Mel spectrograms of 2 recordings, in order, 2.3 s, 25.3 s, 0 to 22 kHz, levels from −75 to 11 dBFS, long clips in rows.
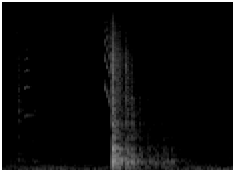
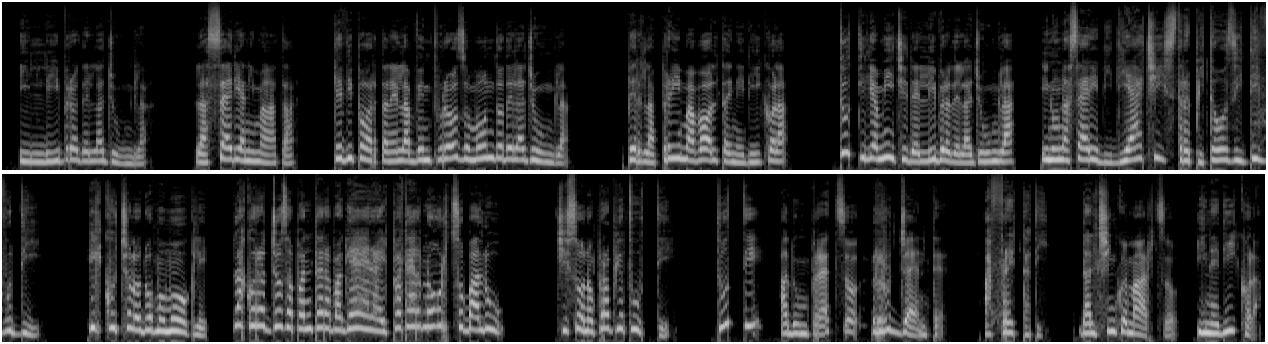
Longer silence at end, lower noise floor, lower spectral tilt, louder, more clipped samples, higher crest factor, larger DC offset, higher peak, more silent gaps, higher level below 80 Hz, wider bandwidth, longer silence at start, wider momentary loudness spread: first, 0.75 s vs 0.1 s; first, -63 dBFS vs -59 dBFS; about the same, -3.5 dB/octave vs -4 dB/octave; second, -33 LUFS vs -17 LUFS; neither; first, 32 dB vs 16 dB; neither; second, -8 dBFS vs -2 dBFS; neither; about the same, -58 dBFS vs -54 dBFS; about the same, over 20 kHz vs over 20 kHz; about the same, 0.2 s vs 0.15 s; first, 25 LU vs 10 LU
